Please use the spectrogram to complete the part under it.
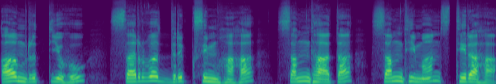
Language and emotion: Kannada, neutral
